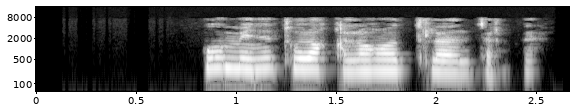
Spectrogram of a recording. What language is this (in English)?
Uzbek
